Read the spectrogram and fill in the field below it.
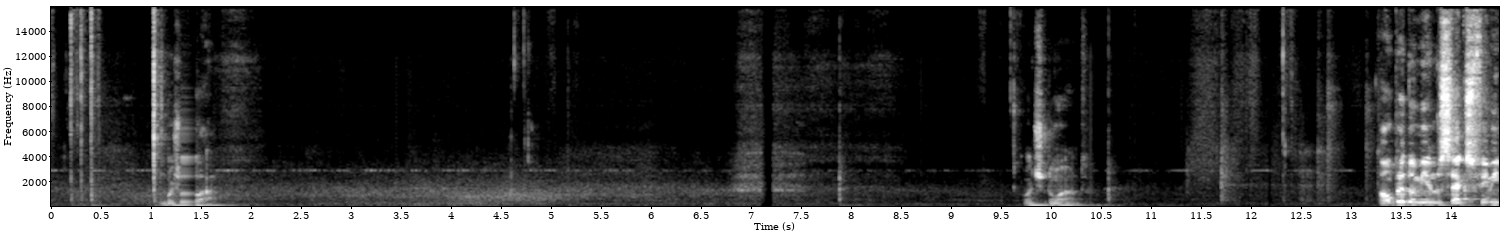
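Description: A middle-aged man speaks calmly in short bursts into a close microphone.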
